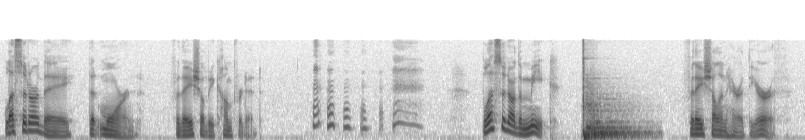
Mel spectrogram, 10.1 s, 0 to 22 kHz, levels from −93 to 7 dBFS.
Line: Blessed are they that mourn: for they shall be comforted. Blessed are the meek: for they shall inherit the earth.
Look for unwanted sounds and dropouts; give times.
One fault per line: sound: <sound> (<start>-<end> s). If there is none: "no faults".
sound: laugh (3.9-5.3 s)
sound: thud (7.3-8.3 s)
